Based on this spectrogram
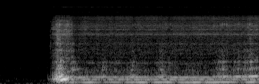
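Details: DIY dual 350 W hub motor electric scooter, rear hub motor tested alone, wheel spun off the ground with the display wheel-size setting at 24.4: a steady, even low hum with a faint whine and no clicks or grinding, motor running normally.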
